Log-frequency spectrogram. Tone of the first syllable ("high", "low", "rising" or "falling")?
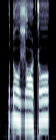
low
